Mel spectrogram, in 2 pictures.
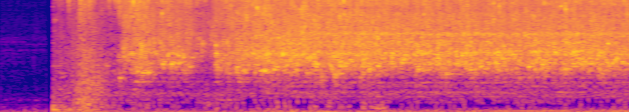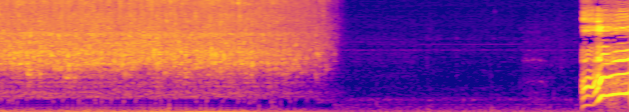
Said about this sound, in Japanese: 片付けしたら汗かいちゃった。ねえねえ、お姉さんもさっとシャワー借りていいかな。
